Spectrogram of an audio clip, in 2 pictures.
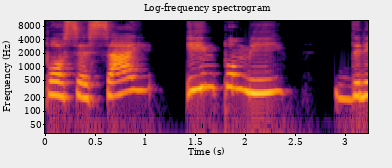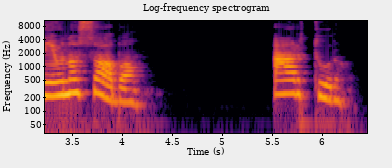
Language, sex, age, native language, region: Slovenian, female, 18-29, Slovenian, Central Slovenia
